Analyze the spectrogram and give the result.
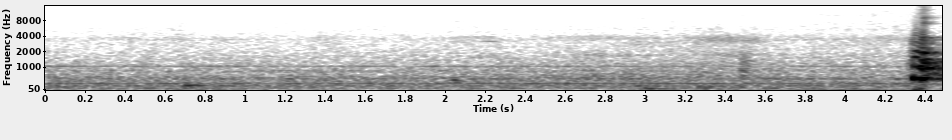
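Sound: sneeze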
